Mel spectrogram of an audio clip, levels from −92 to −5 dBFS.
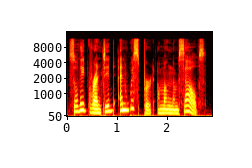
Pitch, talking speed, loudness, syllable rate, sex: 210 Hz, 145 wpm, -17 LUFS, 5.0 syllables/s, female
